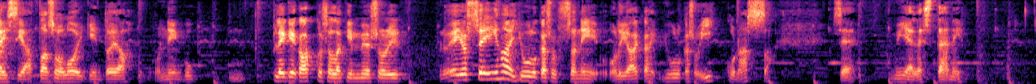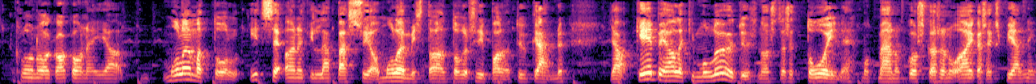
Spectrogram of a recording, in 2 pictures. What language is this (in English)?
Finnish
